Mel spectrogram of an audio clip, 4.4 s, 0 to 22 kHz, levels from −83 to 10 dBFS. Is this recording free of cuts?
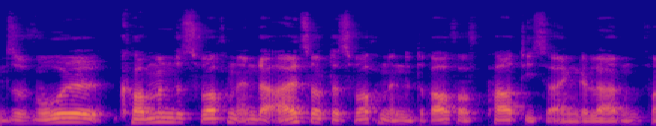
yes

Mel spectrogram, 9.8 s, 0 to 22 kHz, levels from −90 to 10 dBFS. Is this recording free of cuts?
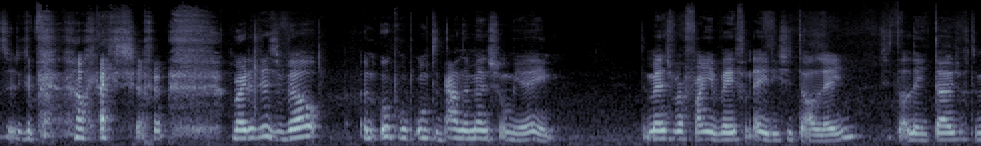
no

